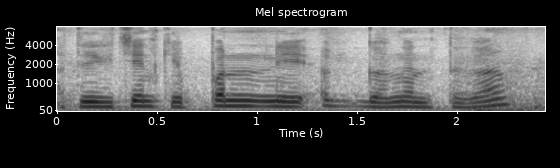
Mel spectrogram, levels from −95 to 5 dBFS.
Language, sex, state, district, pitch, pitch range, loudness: Wancho, male, Arunachal Pradesh, Longding, 175 Hz, 165-190 Hz, -16 LUFS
